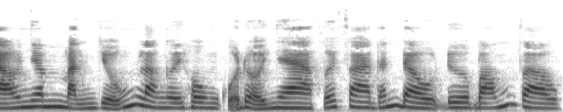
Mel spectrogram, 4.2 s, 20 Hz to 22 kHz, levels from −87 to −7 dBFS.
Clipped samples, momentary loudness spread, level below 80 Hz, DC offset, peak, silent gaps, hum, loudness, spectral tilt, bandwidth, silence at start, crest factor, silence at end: under 0.1%; 4 LU; -70 dBFS; under 0.1%; -12 dBFS; none; none; -29 LUFS; -6.5 dB/octave; 11.5 kHz; 0 s; 18 dB; 0 s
